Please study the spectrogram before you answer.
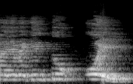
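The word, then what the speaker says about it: ঐ: এর উচ্চারণটা হয়ে যাবে কিন্তু ওই। কি বললাম? এর উচ্চারণটা ওই।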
